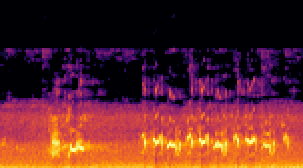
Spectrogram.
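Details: Wild sooty-headed bulbul song used as a lure for trapping: one short fluty phrase, then after a pause a lively run of chirpy whistled notes rising and dipping in quick succession.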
